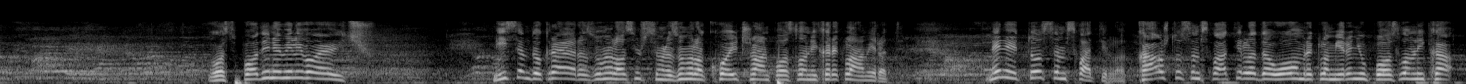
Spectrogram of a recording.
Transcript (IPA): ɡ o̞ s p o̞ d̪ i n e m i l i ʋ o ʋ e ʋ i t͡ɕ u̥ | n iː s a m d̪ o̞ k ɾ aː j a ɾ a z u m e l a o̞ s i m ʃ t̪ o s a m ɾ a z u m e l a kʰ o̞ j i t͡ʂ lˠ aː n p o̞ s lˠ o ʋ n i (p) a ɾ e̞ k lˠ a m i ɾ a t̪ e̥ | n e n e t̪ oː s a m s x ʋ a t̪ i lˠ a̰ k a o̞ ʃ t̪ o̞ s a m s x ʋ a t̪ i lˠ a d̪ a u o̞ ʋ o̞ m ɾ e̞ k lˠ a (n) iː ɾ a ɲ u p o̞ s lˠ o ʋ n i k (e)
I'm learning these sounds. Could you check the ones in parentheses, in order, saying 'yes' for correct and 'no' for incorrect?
no, no, no

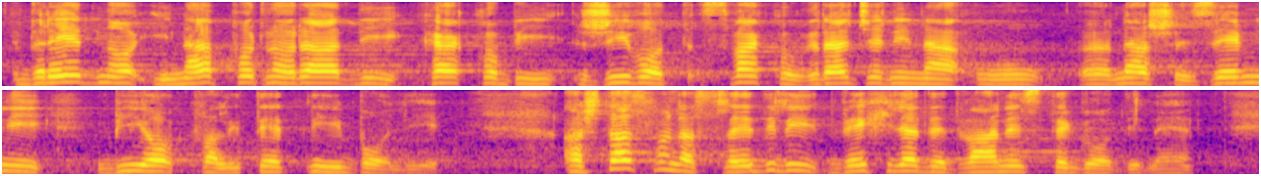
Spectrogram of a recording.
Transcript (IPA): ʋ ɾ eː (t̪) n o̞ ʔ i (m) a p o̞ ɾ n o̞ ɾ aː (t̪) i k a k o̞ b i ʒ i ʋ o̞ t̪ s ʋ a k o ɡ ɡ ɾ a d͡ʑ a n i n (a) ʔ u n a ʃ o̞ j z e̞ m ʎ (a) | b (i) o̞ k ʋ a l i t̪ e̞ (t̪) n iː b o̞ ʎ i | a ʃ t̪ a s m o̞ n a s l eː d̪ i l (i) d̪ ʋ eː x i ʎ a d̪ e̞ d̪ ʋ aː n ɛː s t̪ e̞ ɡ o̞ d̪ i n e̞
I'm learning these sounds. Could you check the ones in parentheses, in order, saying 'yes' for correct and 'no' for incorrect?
no, no, no, yes, no, yes, yes, yes

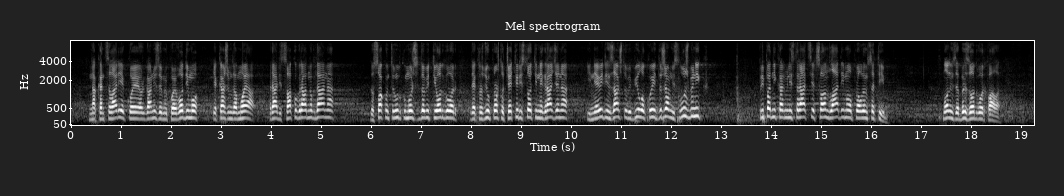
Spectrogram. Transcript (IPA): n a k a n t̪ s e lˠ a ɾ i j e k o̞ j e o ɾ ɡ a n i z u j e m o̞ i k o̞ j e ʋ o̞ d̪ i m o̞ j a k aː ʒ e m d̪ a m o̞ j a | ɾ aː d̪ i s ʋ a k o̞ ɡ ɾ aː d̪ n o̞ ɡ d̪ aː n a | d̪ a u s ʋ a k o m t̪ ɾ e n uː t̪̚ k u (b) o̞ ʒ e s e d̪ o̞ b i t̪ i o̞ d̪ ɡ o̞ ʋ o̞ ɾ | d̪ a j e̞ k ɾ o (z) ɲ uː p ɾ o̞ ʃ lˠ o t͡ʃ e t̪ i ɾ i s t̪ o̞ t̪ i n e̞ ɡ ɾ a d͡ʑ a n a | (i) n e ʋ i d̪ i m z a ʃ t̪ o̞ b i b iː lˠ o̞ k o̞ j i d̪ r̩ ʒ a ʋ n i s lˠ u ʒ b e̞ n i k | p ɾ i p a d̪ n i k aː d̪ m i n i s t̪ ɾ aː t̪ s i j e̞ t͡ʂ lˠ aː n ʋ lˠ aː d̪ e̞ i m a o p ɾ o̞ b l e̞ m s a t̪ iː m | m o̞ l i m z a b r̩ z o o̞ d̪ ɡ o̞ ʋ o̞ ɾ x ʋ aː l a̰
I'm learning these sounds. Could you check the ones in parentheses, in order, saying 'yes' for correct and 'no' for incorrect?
no, yes, yes

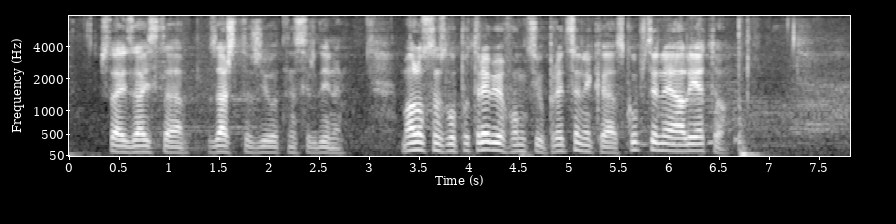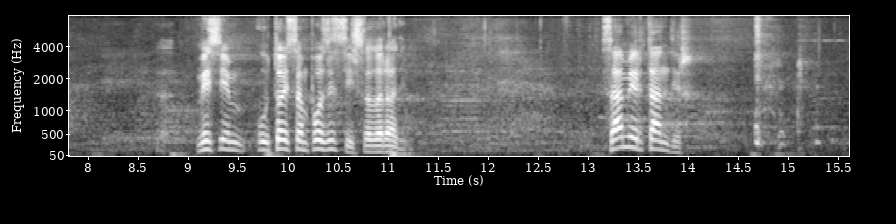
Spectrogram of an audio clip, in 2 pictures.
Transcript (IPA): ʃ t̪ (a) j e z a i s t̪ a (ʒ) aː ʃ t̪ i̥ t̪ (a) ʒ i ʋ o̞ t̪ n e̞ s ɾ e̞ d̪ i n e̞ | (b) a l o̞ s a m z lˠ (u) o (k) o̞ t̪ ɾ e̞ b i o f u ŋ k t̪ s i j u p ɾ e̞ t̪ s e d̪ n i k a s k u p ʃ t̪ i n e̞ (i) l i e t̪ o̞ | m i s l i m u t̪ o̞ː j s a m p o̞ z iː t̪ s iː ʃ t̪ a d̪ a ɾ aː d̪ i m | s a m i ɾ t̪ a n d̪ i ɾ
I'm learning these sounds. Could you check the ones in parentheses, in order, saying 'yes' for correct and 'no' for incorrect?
yes, no, yes, no, no, no, no

